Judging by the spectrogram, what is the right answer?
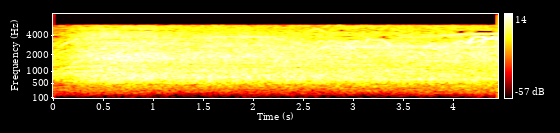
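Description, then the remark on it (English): A large rally crowd in Arizona, filling the seats up to the rafters, roars with sustained cheering and applause, a dense, steady wash of clapping and shouting that holds loud and unbroken throughout, with occasional whoops rising above it. “Look at this crowd. It's amazing.”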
